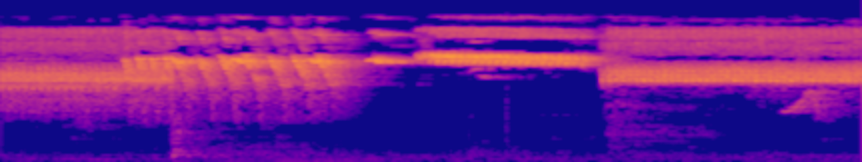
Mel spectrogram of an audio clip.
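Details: Canary song played to encourage a silent canary to sing: a fast buzzy trill of repeated notes, then a series of falling chirps and long, steady high whistled tones, ending in a sustained rolling trill.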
